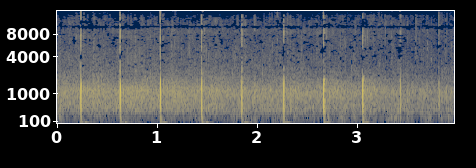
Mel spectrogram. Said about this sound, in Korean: 우리 찬양받을 수 있게 영광의 박수 올리겠습니다. 할렐루야.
